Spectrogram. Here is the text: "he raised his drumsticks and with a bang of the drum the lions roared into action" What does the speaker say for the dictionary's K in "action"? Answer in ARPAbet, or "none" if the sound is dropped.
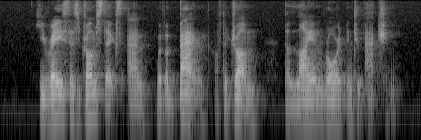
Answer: K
